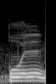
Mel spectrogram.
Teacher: maka lam tak boleh terpengaruh dengan ketebalan qaf. Bila kita baca jangan muncul kan, qul lam tu kembali nipis.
